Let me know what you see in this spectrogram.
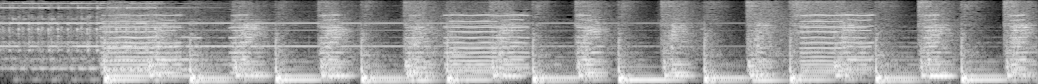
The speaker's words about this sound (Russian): Зазвонил телефон на столе капитана.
